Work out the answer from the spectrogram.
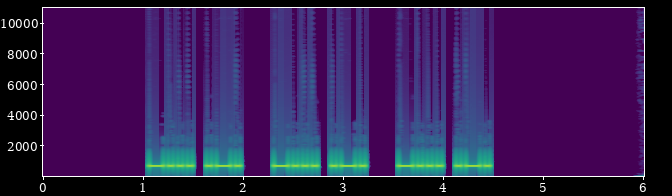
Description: Morse code, heard as a keyed tone, about 25 wpm, 700 Hz. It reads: BR BR BR
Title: Multi-letter Phonemes Repeated 3x 25wpm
